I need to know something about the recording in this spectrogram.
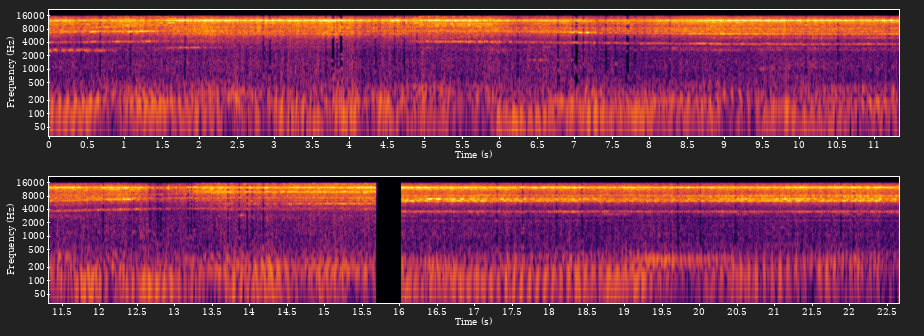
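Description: A machine hums and rattles steadily.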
